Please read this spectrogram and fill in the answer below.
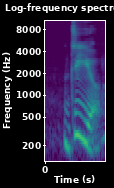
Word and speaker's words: deer: EER stands for, these three letters stands for ear, and R is silent. Then deer. Deer.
